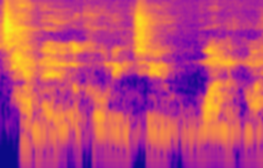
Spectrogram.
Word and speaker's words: Temu: Classic temu Special turned up and also it's pronounced temu according to one of my subscribers who told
